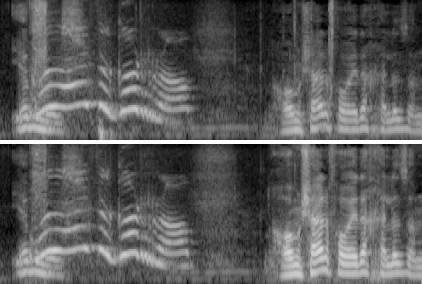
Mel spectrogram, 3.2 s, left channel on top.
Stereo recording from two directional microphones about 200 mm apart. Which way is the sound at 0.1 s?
20° left (ahead or behind).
